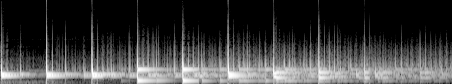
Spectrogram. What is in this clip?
bleeps and bloops made with reaktor and ableton live, many variatons, to be used in motion pictures or deep experimental music.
